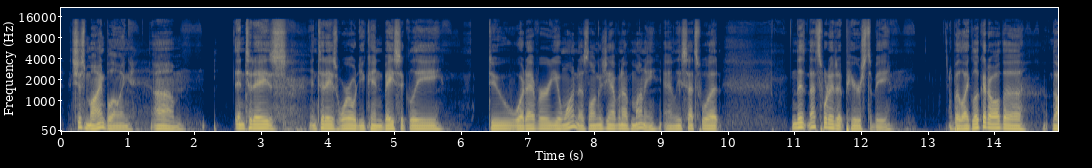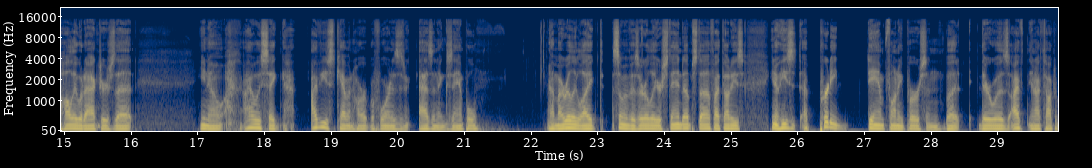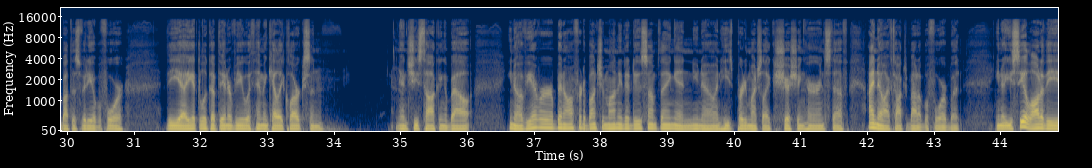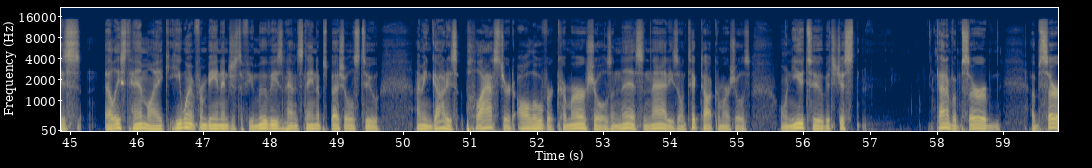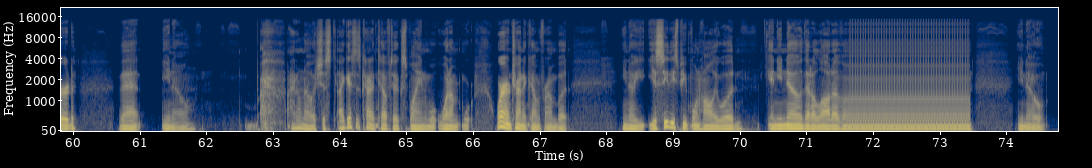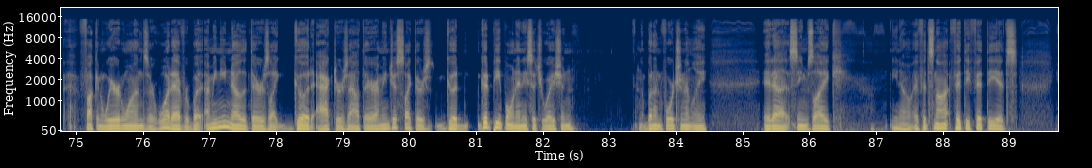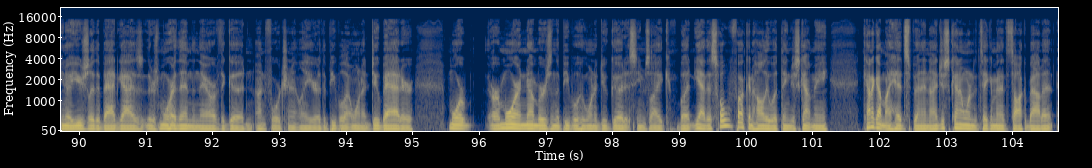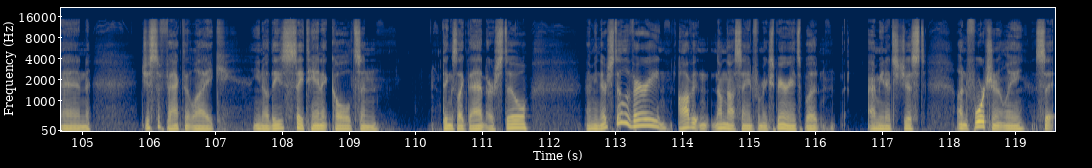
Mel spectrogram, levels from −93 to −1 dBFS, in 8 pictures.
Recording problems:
audio freezing; at 1:12 for 2 s

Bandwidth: 14.5 kHz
